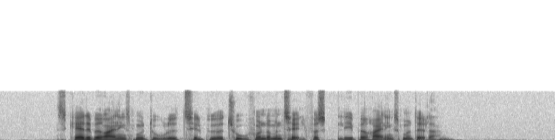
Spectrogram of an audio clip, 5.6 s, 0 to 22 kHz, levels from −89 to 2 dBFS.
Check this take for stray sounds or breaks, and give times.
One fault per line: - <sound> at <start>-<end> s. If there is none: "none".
- dropout at 3.3-3.4 s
